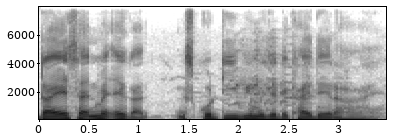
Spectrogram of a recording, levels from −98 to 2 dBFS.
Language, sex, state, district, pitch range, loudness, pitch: Hindi, male, Arunachal Pradesh, Lower Dibang Valley, 120-155 Hz, -15 LUFS, 140 Hz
